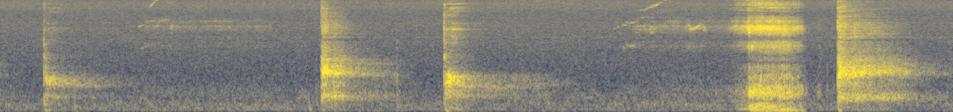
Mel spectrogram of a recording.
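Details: Sleeping woman (nanay): several rough, fluttering breath noises a few seconds apart, with quiet gaps between them in a still room; snoring.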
